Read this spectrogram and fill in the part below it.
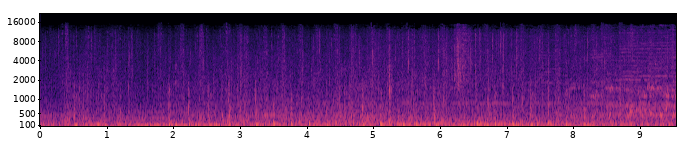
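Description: Quick footsteps patter on a wooden floor.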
